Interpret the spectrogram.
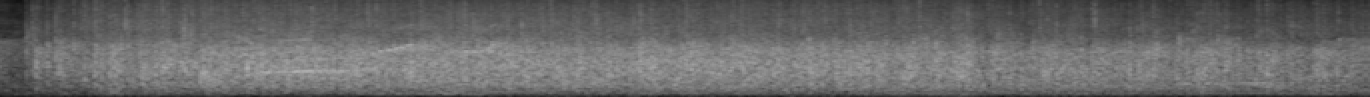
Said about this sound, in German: Und der nächste Applaus, der gehört euch.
